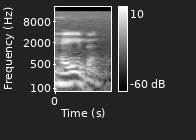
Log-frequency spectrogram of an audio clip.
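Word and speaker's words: Habyan: They're going to go to Steve Farr, John Habian. I don't care how you pronounce it. It's spelled H-A-B, you can't see it, Y-A-N, Habian. That's what I'm going to call him, John Habian.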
